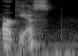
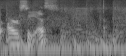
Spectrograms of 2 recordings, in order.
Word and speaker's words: Arceus: When it was first released, I said Arceus. Then we spent years with people convinced that it was Arceus.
